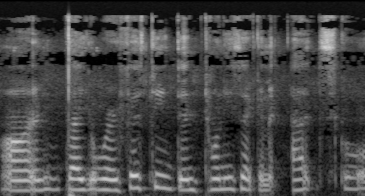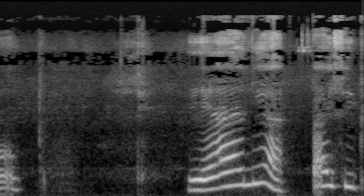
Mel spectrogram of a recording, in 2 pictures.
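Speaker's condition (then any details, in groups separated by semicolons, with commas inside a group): Cerebral palsy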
